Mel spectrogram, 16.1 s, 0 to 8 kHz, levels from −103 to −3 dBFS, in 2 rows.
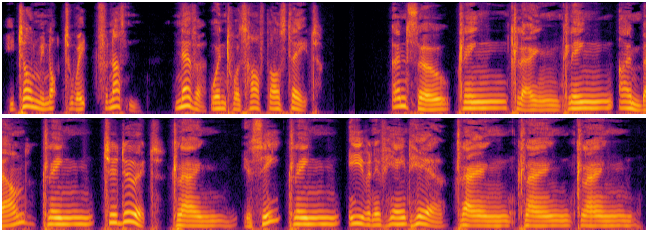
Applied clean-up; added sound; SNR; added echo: none; none; none; none.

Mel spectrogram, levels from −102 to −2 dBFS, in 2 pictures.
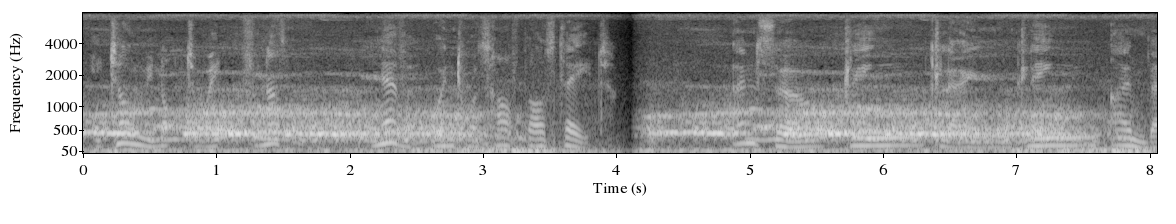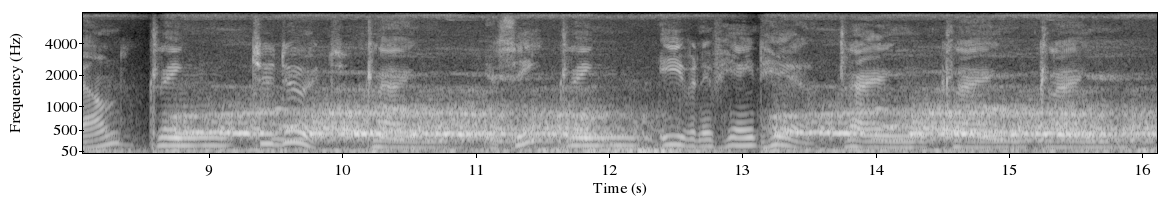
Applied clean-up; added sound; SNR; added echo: none; Animal; -5 dB; none.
